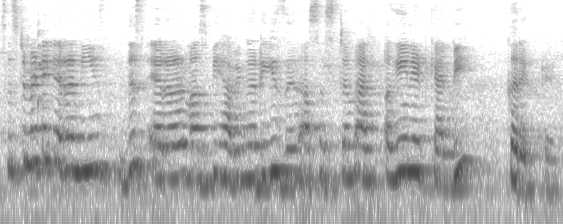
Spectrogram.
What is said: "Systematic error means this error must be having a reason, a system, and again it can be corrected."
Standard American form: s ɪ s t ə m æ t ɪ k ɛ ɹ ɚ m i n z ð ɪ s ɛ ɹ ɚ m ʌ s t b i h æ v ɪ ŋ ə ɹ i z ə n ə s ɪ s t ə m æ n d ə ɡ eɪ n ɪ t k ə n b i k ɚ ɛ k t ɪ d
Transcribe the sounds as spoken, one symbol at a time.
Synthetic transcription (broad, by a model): s ɪ s t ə m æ t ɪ k ɛ ɹ ɚ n i z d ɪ s ɛ ɹ ɚ m ʌ s t b i h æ v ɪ ŋ ə ɹ i z ə n ə s ɪ s t ə m æ n d ə ɡ eɪ n ɪ t k ə n b i k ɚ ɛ k t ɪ d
